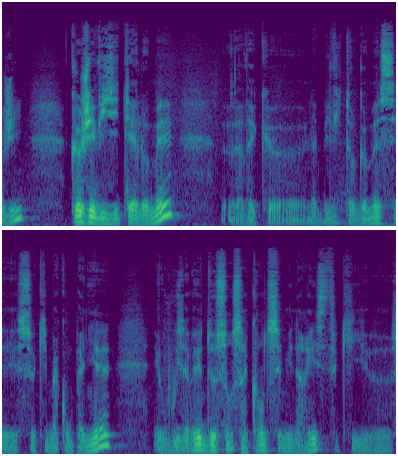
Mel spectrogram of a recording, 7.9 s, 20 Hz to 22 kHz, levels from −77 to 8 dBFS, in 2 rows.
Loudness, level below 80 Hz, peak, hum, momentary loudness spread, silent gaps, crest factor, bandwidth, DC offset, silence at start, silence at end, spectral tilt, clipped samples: -22 LUFS; -46 dBFS; 0 dBFS; none; 17 LU; none; 22 dB; 16 kHz; under 0.1%; 0 s; 0 s; -3.5 dB/octave; under 0.1%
